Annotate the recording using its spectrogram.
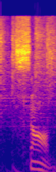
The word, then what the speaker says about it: Psalm: So now they've got Psalm. Silent P.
